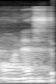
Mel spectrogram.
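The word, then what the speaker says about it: honest: यदि कोई words H से प्रारंभ हो किंतु उसका उच्चारण कंसोनेंट की तरह नहीं होकर भावेल की तरह हो तो उसके पहले एन का प्रयोग किया जाता है, जैसे an hour, N honourable man, एन ऑनेस्ट मैन, इस तरह से।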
